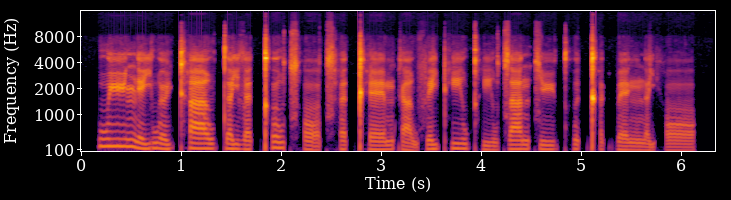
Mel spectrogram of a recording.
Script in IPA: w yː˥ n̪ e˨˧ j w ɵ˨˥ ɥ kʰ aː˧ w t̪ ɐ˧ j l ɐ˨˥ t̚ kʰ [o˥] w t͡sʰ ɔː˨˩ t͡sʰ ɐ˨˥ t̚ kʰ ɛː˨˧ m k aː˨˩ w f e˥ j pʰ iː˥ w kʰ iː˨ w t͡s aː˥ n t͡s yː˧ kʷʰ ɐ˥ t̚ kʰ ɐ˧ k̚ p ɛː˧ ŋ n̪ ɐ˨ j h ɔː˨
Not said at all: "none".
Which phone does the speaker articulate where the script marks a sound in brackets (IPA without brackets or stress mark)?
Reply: o˥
